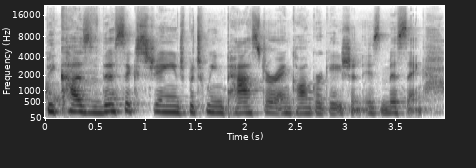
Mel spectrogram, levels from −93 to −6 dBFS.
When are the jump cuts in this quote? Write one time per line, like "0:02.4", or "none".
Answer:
none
